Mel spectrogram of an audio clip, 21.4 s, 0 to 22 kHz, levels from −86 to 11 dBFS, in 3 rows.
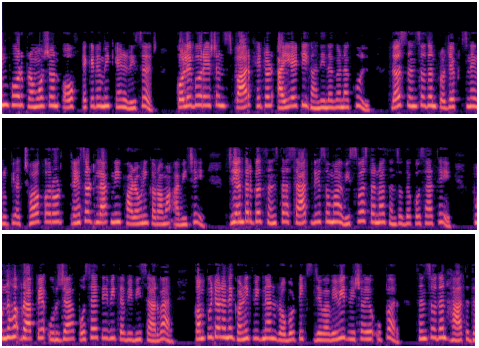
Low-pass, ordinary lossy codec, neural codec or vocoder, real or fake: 7.2 kHz; AAC, 48 kbps; none; real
